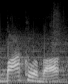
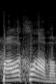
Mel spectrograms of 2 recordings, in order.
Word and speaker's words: baklava: paid for a Euro a piece of baklava not balaklava Maya a baklava okay not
